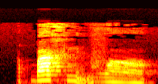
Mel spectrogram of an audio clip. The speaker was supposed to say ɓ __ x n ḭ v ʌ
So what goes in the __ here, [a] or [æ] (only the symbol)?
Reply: a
